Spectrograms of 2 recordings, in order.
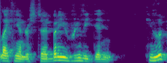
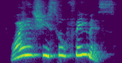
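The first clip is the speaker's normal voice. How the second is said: much higher puzzled small voice; Punchinello voice. Acted. Punchinello questioning the mayor's wife, high and puzzled. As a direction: ask like a curious little wooden boy.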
